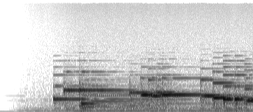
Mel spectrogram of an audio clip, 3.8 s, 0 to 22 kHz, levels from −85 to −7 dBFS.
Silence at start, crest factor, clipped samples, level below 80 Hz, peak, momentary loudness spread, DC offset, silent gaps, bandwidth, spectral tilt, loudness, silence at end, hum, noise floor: 0.8 s; 14 dB; under 0.1%; -44 dBFS; -6 dBFS; 12 LU; under 0.1%; none; 19.5 kHz; -7 dB/octave; -21 LUFS; 0 s; none; -60 dBFS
